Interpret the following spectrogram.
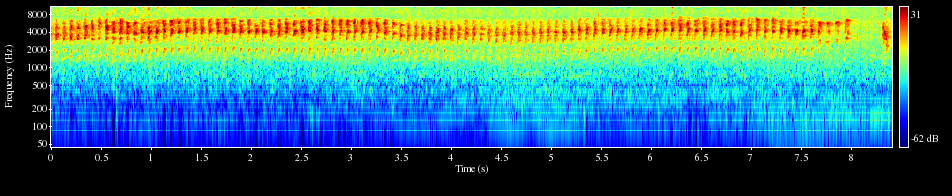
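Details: Golden grasshopper ('belalang emas') used as a songbird training recording: an unbroken, high, shimmering trill of rapid pulses, about three per second, running throughout over a faint low hum.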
